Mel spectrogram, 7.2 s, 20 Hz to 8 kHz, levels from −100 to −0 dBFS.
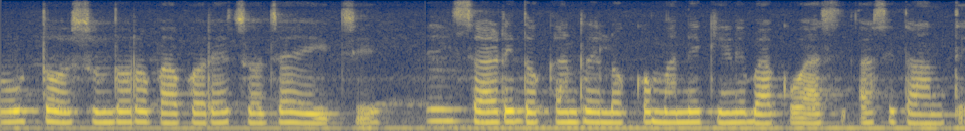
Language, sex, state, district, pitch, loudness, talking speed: Odia, female, Odisha, Malkangiri, 225 Hz, -16 LUFS, 100 wpm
